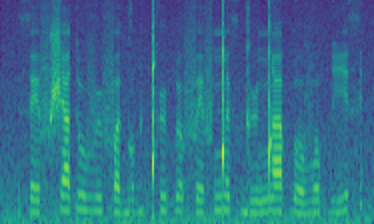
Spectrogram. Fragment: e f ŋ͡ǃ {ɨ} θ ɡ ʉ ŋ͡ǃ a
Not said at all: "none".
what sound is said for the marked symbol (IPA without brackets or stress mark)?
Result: ɨ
